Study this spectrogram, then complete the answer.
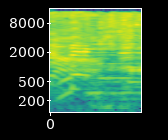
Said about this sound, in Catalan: va, posa una mica de cava i brindem, no?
